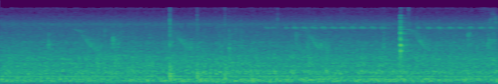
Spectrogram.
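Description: Background birdsong: repeated quick chirps sliding downward, and a fast, high-pitched pulsing trill in the second half, over a steady low hum. A single sharp click about four seconds in.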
